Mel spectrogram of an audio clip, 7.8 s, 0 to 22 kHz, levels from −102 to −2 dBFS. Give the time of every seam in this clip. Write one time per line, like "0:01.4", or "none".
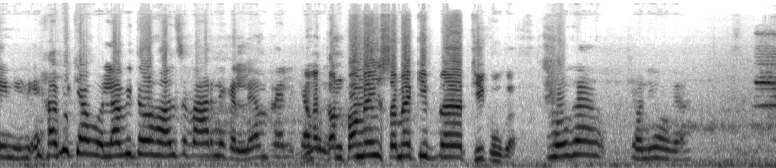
none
